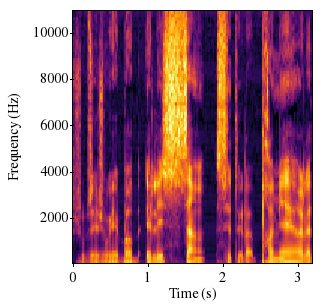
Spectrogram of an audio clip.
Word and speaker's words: Ellis: Robert Ellis, Ellis c'est un prénom et un nom de famille courant au Pays de Galles. Il se prononce toujours Ellis, pas Elias, mais Ellis.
